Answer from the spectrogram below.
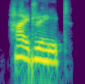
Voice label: "hydrate", Indian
